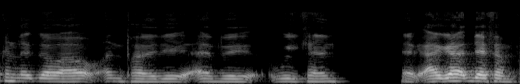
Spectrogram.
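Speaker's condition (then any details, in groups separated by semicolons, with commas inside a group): Cerebral palsy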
